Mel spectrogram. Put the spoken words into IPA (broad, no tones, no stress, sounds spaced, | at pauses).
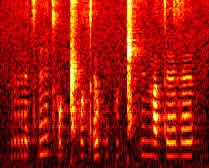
r ɪ t͡sʼ i t͡sʼ u ǁʰ ʊ tʼ ɪ p ʊ p i ǁʰ i ŋ a t e z e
